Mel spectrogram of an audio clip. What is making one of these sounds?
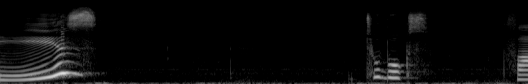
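A woman speaks clearly and calmly into a close microphone.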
